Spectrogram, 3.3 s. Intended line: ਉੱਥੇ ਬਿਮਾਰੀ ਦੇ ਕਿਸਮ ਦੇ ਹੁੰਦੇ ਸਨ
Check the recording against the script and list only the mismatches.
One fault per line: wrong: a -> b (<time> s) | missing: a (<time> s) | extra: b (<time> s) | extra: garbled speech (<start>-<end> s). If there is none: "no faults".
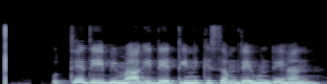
extra: ਦੀ (0.8 s)
extra: ਤਿੰਨ (1.7 s)
wrong: ਸਨ -> ਹਨ (2.9 s)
